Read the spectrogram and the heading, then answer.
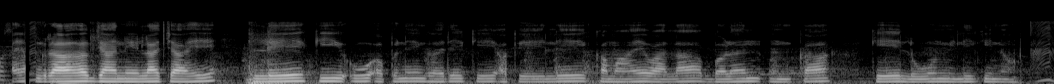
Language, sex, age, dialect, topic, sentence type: Bhojpuri, male, 18-24, Western, banking, question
